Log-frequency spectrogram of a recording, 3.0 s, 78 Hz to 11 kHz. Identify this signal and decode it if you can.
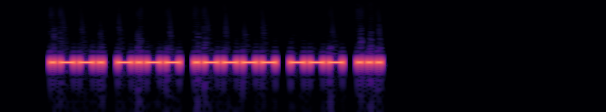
Morse code, heard as a keyed tone, about 53 wpm, 700 Hz. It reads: PY1OS
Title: DXCC-100 Call Signs - 5 Characters - Repeated 3x - 50wpm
